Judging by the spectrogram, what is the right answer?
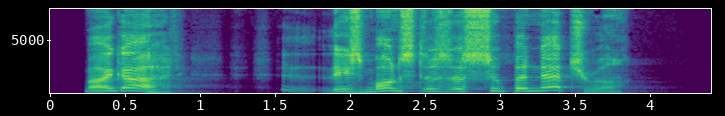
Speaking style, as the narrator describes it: cried Chandler, shaken and appalled

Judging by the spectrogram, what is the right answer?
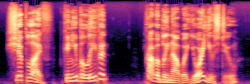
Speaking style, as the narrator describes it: Eliza shouted over the din, apparently happy

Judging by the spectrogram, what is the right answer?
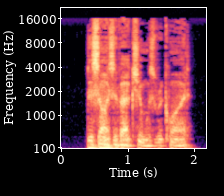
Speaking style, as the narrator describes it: he stated flatly

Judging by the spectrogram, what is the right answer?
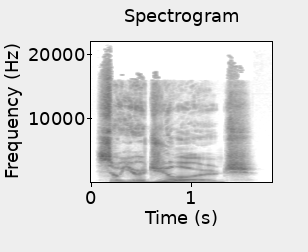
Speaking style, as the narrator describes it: the high-pitched purr continued

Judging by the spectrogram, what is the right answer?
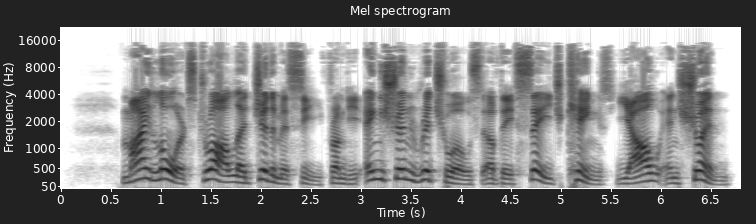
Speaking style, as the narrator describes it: Sima Yi shouted across the line

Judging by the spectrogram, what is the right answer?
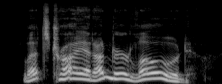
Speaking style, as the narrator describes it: shouted Martin

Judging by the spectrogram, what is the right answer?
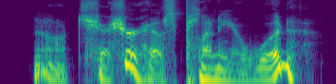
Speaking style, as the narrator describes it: Martin muttered, but apparently not as softly as he thought

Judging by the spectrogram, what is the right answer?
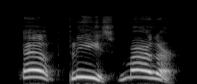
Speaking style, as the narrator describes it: she screamed at the top of her voice

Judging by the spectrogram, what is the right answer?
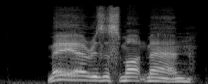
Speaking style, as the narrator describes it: Noah chuckled

